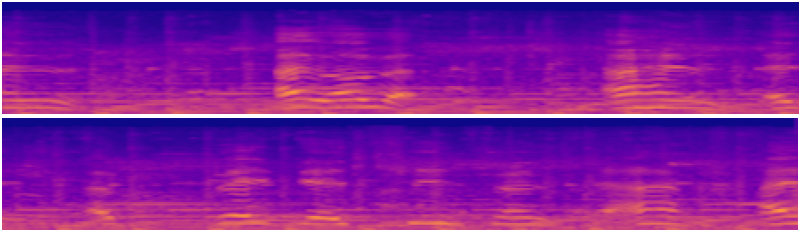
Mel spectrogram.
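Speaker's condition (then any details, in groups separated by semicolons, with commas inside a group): Cerebral palsy; unable to walk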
